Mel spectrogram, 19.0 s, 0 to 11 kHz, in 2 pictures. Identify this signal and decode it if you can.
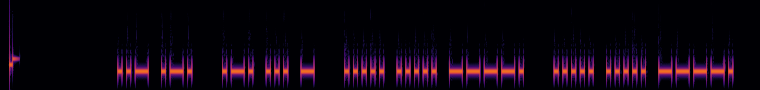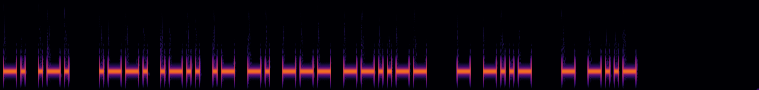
Morse code, heard as a keyed tone, about 22 wpm, 700 Hz. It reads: UR RST 559 559 NR PLANO, TX TX
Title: Practice QSO - Exchange 1 - Beginning - 22wpm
